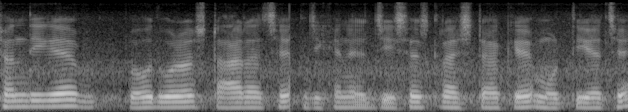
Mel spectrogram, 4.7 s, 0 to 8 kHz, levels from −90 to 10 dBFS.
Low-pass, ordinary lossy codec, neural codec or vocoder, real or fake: 7.2 kHz; none; none; real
